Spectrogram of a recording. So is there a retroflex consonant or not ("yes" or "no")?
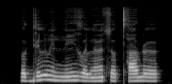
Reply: yes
